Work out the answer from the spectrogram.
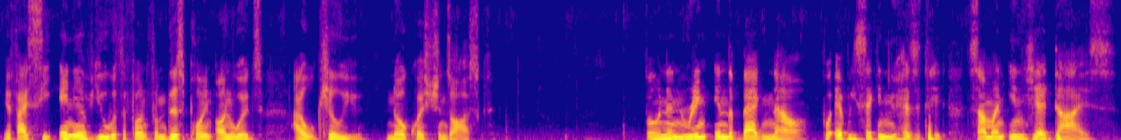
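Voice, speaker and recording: A man's voice: medium pitch, expressive, normal speed, darkish tone, natural voice. Young man as a curt, threatening bank robber. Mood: menacing. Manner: commanding, curt. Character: threatening, impatient male armed bank robber. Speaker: student actor. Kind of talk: amateur radio drama acting.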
